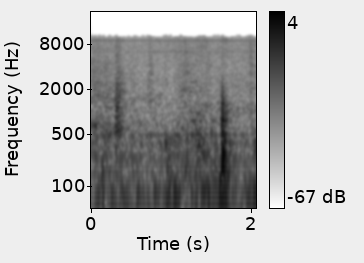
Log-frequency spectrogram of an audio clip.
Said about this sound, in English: I can hear banging as well. Can you hear banging? That's coming from the builder next door.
